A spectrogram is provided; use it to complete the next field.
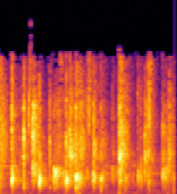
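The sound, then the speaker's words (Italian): A round of audience applause for the young guests: many hands clapping in a dense, steady patter of crisp claps at a fairly even loudness, with a low steady hum underneath. “Esatto, facciamo sentire gli applausi.”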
